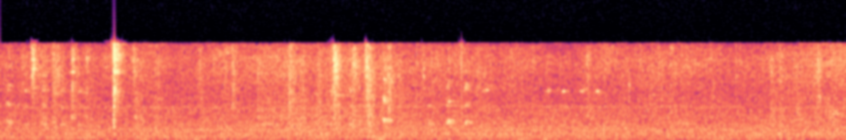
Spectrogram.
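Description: Steady road and engine noise heard inside a moving vehicle, with scattered sharp clicks and a few short high squeaks.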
